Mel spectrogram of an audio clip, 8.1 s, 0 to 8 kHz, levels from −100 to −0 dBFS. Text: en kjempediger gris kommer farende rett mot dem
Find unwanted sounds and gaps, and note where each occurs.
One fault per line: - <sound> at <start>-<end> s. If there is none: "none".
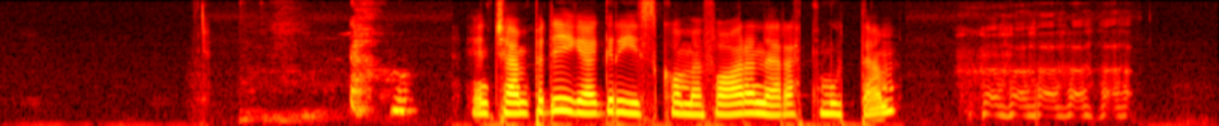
- throat clearing at 1.6-2.8 s
- laugh at 6.4-7.6 s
